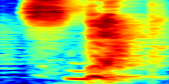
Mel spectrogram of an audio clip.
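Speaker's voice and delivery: usual speaking voice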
